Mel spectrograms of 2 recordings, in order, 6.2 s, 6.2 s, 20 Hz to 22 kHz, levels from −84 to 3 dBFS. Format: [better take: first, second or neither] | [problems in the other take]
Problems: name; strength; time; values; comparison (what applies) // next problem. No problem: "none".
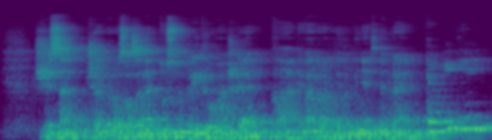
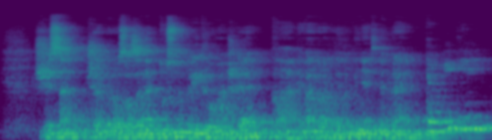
neither | room echo; strong; dies away in 1.3 s; the same in both // off-mic speech; far; the same in both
